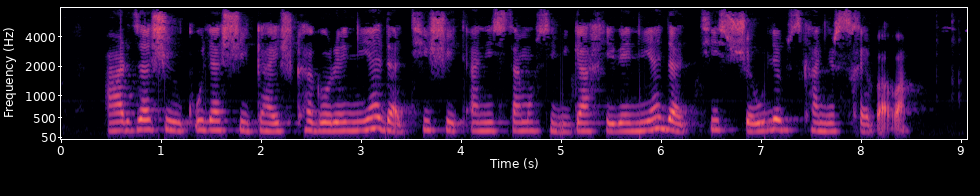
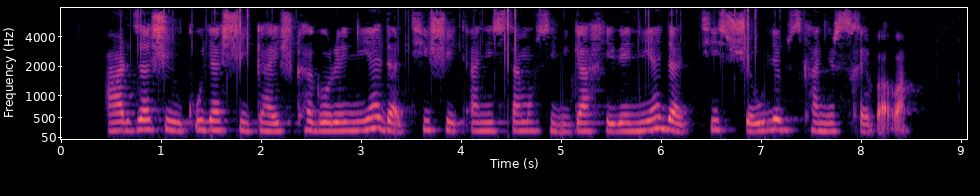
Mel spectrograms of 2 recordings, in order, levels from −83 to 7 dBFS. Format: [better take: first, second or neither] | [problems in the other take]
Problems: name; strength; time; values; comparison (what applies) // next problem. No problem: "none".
first | noise reduction (neural mask model RNNoise)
